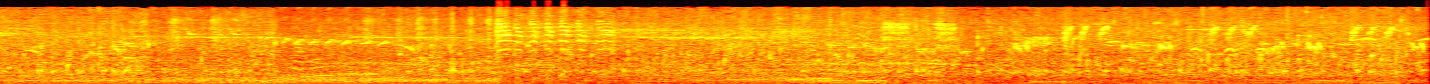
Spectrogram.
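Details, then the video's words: During running-water therapy, a greater green leafbird keeps up busy, high-pitched twittering with short rattling bursts and quick trilled phrases, all over a constant background hiss. "terapi air mengalir untuk cucak ijo"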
